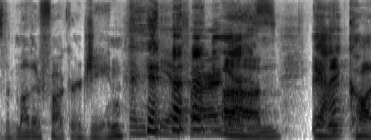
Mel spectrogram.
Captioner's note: laughs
